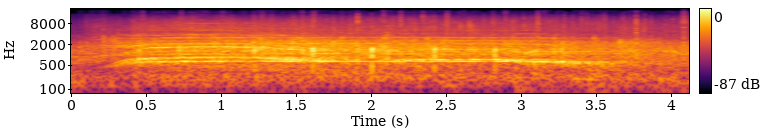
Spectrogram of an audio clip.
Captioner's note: audience clapping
